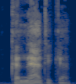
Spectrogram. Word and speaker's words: Connecticut: Tiểu bang Connecticut có chữ C ở giữa, câm và đọc là Connecticut, chứ không đọc Connecticut.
